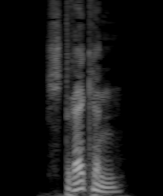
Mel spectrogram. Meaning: plural of Strecke
- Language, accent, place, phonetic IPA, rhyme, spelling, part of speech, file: German, Germany, Berlin, [ˈʃtʁɛkn̩], -ɛkn̩, Strecken, noun, De-Strecken.ogg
